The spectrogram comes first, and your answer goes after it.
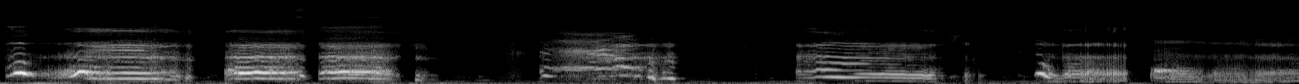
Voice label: man babbling in anger con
